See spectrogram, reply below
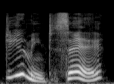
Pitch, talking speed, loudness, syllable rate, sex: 270 Hz, 260 wpm, -15 LUFS, 5.1 syllables/s, female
